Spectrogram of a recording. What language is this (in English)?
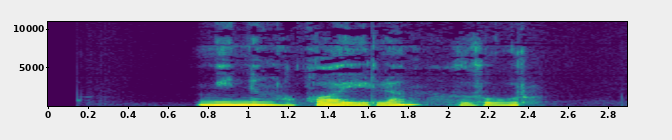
Bashkir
